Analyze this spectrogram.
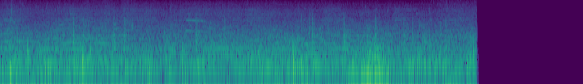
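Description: Waves wash against a wooden ship's hull.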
